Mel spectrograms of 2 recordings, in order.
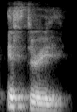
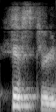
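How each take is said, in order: First: The word begins with no H sound. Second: The word begins with a breathy H sound. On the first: "they say history" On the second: "English people don't say history"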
